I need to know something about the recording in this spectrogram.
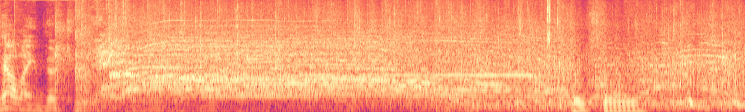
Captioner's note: crowd cheering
